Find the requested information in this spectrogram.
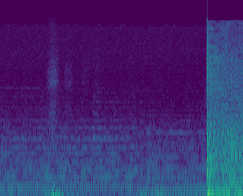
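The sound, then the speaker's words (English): Two guns go off at the same instant, merging into one sharp, loud blast that cuts in abruptly after a quiet, low stretch and rings on to the end. “Was that a dual shot? Yep. How'd they time that so well?”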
